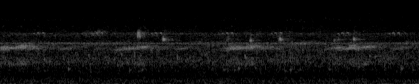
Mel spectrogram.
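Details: Lakeside frogs croaking in short, rasping bursts that come roughly once a second over a continuous high-pitched chorus, with a few sharp chirps mixed in.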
